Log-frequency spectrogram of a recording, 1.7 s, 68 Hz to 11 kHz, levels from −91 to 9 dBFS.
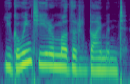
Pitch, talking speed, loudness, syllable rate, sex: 185 Hz, 240 wpm, -16 LUFS, 5.5 syllables/s, female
